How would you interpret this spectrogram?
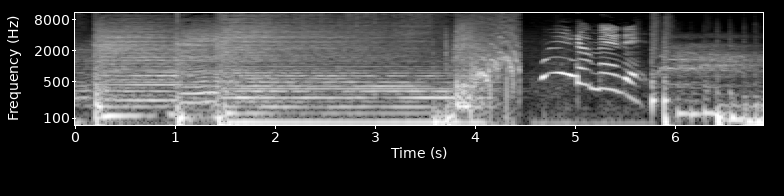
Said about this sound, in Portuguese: Escutou esse grito porque está na hora dos gritos do penhasco, olha só.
